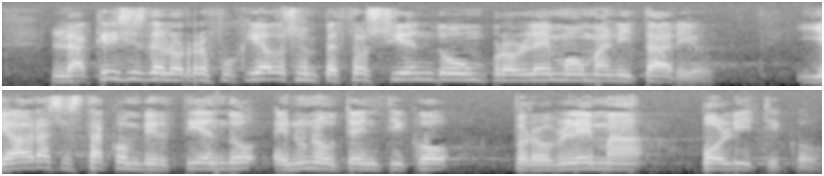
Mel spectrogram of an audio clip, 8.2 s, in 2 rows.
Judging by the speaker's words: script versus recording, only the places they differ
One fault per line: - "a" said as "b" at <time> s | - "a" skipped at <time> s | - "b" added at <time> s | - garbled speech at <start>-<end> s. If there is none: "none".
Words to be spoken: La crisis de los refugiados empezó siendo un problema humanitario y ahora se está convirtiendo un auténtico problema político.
- "en" added at 5.4 s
